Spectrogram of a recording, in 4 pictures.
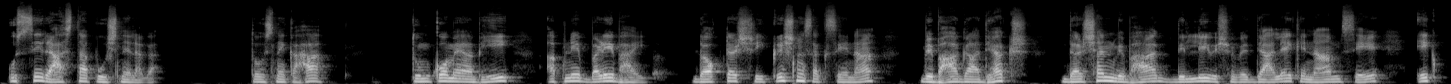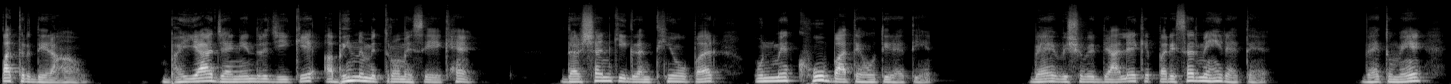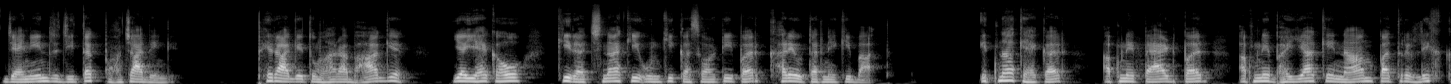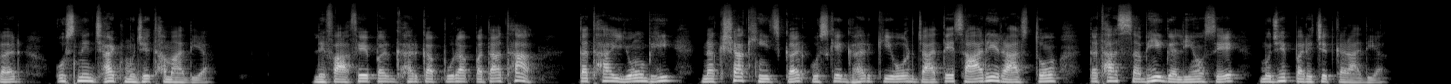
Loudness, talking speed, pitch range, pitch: -19 LUFS, 130 wpm, 110-145 Hz, 125 Hz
